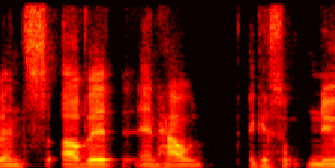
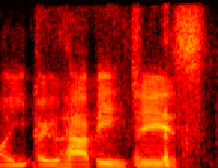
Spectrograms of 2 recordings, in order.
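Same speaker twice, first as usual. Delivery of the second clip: normal talking voice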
